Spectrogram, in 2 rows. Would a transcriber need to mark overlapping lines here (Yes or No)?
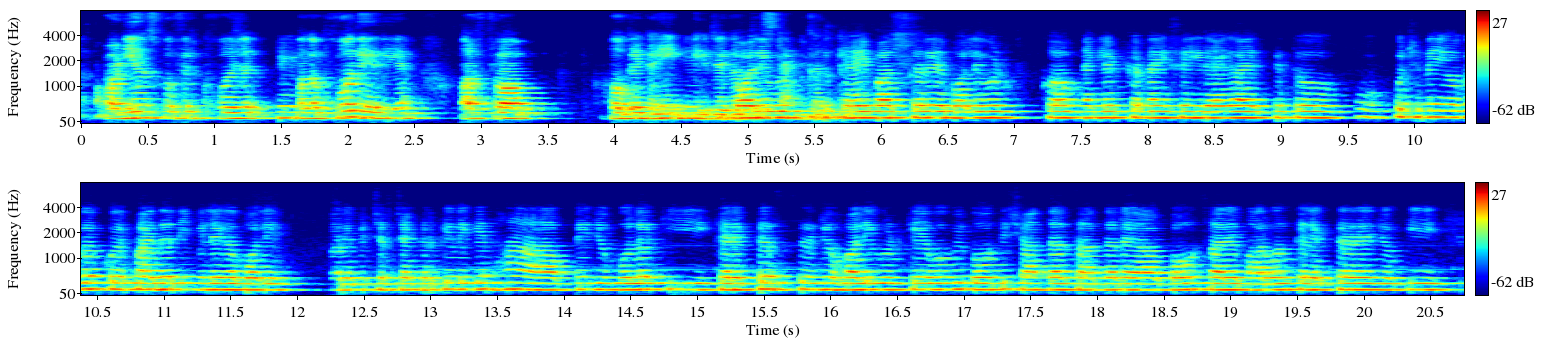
Yes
